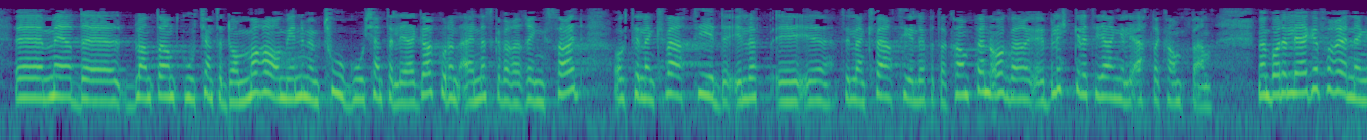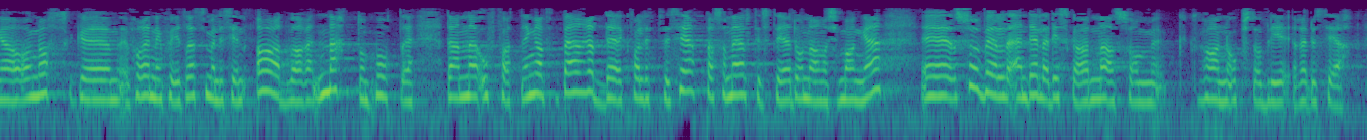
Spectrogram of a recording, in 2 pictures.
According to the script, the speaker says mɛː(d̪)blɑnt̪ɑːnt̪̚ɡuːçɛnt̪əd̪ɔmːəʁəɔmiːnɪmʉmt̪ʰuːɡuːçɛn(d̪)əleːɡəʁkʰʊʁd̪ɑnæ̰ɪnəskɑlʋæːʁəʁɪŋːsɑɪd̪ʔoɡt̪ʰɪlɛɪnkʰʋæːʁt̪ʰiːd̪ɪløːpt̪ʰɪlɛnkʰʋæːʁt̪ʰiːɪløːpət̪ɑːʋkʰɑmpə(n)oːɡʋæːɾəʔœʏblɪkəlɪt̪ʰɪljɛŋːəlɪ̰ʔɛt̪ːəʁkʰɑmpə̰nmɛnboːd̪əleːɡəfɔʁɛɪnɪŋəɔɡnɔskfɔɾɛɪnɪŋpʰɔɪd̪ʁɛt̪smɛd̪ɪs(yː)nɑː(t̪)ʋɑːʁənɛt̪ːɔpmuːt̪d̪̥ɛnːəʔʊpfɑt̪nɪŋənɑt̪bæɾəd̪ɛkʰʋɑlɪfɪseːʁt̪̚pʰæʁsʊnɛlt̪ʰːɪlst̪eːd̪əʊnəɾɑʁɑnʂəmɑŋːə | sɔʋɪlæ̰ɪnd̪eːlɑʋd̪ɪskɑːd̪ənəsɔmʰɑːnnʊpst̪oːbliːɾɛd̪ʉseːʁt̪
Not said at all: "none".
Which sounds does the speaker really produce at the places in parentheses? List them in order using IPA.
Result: d̪, t̪, n, iː, d̪

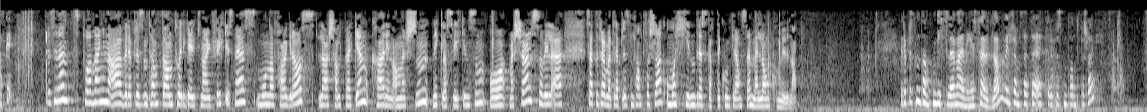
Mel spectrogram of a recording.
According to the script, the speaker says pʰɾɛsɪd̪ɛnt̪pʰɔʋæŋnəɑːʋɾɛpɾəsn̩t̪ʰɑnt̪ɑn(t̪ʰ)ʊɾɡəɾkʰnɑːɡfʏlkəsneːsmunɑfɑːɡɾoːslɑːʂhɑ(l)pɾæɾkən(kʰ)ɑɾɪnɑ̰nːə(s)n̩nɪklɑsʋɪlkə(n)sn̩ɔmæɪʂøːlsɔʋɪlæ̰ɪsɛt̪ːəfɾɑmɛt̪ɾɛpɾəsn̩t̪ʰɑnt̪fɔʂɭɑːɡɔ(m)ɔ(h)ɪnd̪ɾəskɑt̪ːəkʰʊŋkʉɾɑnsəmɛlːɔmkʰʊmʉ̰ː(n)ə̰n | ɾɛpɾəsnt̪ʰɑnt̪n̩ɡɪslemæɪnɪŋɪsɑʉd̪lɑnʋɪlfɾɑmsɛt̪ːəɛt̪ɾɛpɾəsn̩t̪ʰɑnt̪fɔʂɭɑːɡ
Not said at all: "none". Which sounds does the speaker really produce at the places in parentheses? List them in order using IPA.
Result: t̪ʰ, l, kʰ, ʂ, n, m, h, n

